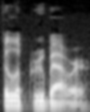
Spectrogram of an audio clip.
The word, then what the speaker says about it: Philipp Grubauer: Yeah, he said, but like, because I'm trying to think of like Philip Grubauer. How do you say that guy's name? Oh, good old Phil. You say it like Philip Grubauer.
